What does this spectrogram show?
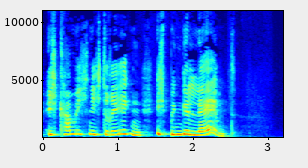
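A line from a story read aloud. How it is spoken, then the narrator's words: Called out. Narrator (German): rief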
